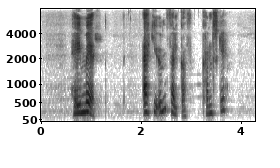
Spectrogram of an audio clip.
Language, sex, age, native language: Icelandic, female, 40-49, Icelandic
